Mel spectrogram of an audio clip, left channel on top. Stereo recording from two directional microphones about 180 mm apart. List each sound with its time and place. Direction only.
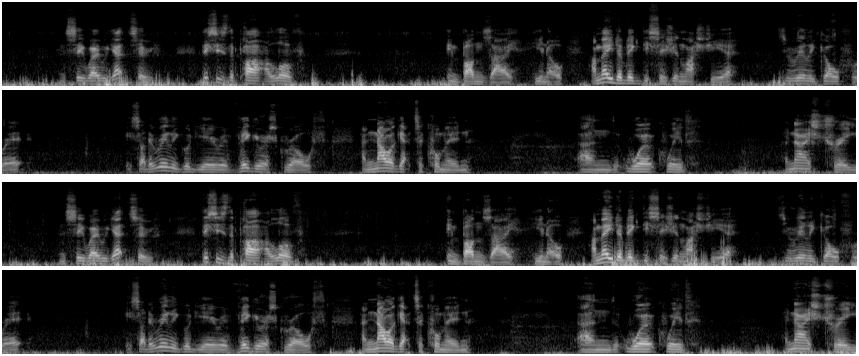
0.7 s speech: 25° right (ahead or behind)
4.4 s speech: 30° right (ahead or behind)
14.3 s speech: 50° right (ahead or behind)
